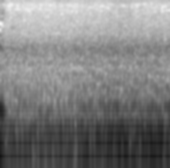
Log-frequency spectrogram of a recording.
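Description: Steady low background hum with no speech.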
